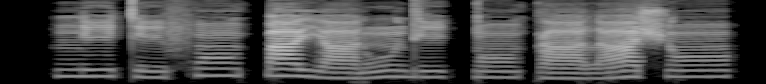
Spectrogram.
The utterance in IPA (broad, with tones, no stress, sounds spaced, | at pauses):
n i˧ t i˨ f ɔ̃˧ k͡p a˧ j a˨ ɾ ũ˨˦ d i˧ k͡p ɔ̃˧ k a˨ l a˨˦ ʃ ɔ̃˦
